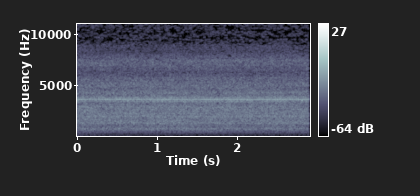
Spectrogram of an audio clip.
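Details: Hot air rework station set to about 400 at medium airflow, held at a distance over a fluxed WiFi chip on a Nintendo Switch stuck at the boot logo: steady airy hiss with a faint high whistle, no pulsing. The station is running.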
